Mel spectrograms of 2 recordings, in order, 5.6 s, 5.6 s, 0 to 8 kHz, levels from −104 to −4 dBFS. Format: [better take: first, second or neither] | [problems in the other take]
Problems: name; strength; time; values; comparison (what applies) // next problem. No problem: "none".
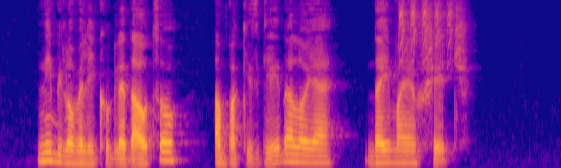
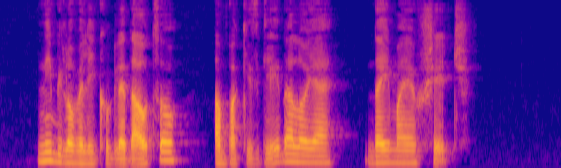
second | background sound (Bird); 15 dB below the speech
